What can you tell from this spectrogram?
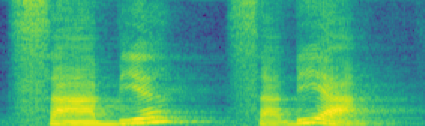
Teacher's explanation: Sabiá apresenta a última sílaba tônica, portanto, nós chamamos de palavra oxítona. Sabia e sábia apresentam a penúltima sílaba tônica, que nós chamamos de palavra paroxítona.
